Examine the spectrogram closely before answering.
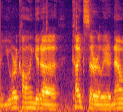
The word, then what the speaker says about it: Caixa: It's definitely Kaixa. Caixa.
